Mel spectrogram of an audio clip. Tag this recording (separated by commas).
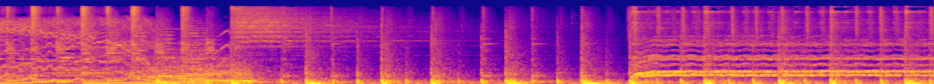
Rimshot, Bass drum, Drum, Percussion, Drum kit, Snare drum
